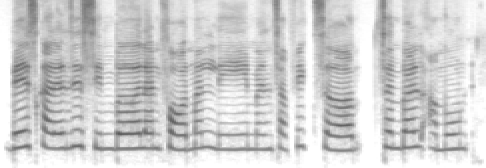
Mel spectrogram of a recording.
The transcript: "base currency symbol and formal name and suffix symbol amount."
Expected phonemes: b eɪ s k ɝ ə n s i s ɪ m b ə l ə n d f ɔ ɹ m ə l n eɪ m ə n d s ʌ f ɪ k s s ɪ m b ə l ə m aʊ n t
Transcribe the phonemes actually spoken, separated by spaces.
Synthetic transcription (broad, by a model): b eɪ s k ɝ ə n s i s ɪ m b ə l ə n d f ɔ ɹ m ə l n eɪ m ə n d s ʌ f ɪ k s s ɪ m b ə l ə m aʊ n t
